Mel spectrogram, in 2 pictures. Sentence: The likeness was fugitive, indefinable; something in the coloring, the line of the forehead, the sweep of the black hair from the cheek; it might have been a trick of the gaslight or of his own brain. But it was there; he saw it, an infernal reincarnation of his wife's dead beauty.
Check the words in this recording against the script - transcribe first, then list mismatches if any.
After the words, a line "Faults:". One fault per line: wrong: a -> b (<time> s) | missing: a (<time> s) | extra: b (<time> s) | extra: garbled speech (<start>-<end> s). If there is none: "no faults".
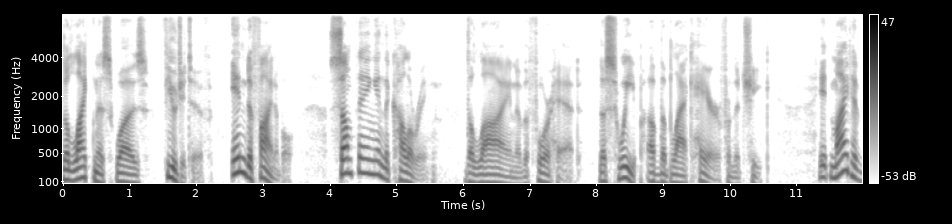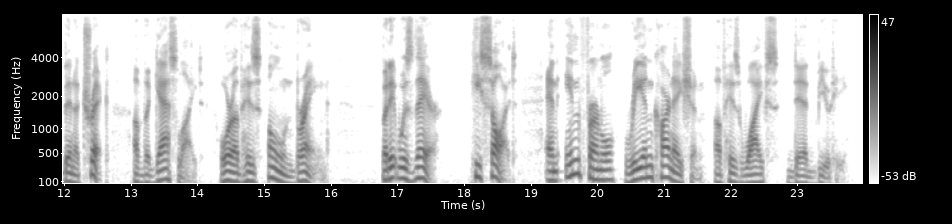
The likeness was fugitive, indefinable; something in the coloring, the line of the forehead, the sweep of the black hair from the cheek; it might have been a trick of the gaslight or of his own brain. But it was there; he saw it, an infernal reincarnation of his wife's dead beauty.
Faults:
no faults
